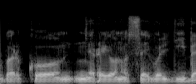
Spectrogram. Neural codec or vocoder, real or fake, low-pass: none; real; 9.9 kHz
